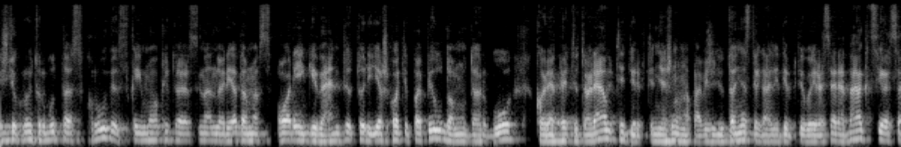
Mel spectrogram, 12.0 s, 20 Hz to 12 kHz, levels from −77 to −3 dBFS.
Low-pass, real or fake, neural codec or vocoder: 10.8 kHz; fake; codec, 24 kHz, 3 kbps, HILCodec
